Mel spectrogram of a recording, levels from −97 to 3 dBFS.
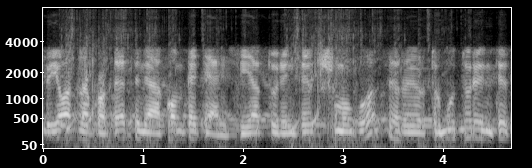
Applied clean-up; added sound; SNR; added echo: neural separator model SepFormer DNS4.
